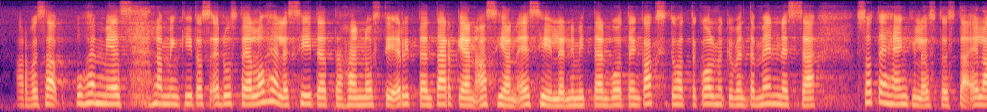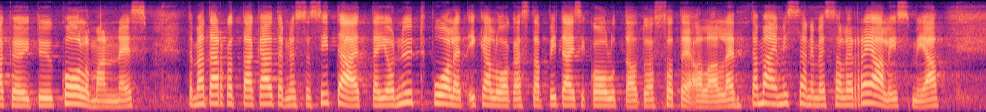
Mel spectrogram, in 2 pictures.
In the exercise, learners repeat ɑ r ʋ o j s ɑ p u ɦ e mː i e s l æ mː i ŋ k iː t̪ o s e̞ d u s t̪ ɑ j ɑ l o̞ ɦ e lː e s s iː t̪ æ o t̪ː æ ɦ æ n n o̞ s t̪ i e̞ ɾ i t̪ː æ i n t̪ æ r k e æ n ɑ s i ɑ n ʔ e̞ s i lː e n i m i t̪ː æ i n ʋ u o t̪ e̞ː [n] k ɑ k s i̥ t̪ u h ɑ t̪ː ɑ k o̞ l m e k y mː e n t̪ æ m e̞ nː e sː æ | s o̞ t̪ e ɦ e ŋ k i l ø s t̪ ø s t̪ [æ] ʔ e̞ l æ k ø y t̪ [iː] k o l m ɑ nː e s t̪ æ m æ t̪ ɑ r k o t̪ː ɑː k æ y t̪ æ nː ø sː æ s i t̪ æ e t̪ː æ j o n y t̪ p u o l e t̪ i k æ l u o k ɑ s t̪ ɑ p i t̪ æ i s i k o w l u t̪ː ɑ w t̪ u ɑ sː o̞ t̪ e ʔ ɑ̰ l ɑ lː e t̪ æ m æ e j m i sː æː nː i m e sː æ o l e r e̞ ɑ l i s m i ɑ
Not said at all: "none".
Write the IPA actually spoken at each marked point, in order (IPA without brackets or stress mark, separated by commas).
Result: ŋ, æ, yː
